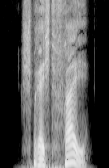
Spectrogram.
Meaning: inflection of freisprechen: 1. second-person plural present 2. plural imperative
- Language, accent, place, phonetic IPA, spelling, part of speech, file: German, Germany, Berlin, [ˌʃpʁɛçt ˈfʁaɪ̯], sprecht frei, verb, De-sprecht frei.ogg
